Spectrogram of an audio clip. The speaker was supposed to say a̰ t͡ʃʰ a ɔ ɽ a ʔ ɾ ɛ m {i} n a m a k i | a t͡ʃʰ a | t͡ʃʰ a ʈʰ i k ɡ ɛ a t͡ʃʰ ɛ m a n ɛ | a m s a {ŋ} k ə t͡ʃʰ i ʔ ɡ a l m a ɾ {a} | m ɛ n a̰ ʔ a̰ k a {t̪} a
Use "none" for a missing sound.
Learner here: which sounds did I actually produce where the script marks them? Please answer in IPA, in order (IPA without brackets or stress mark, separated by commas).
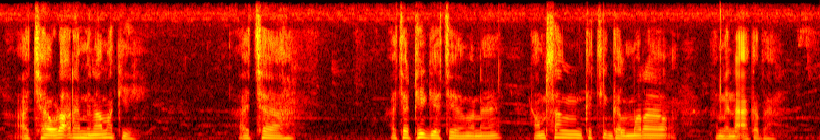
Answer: ɛ, ŋ, a, d̪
